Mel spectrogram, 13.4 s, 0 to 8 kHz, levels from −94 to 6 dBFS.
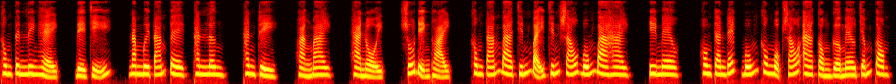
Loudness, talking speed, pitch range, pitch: -21 LUFS, 95 wpm, 220-255 Hz, 240 Hz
